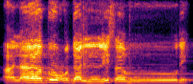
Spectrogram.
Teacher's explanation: یہاں پر تنوین کے بعد لام ہے حروف یرملون میں سے، تو تنوین کو لام سے ملا کر بغیر غنہ کے پڑھیں گے، اس کو ادغام تام کہتے ہیں۔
